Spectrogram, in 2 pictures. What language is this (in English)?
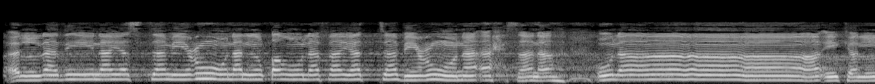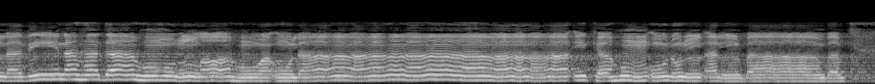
Arabic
